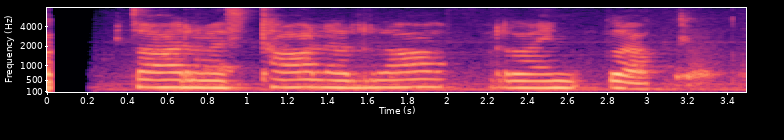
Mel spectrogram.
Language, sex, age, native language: Icelandic, male, 8, Icelandic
